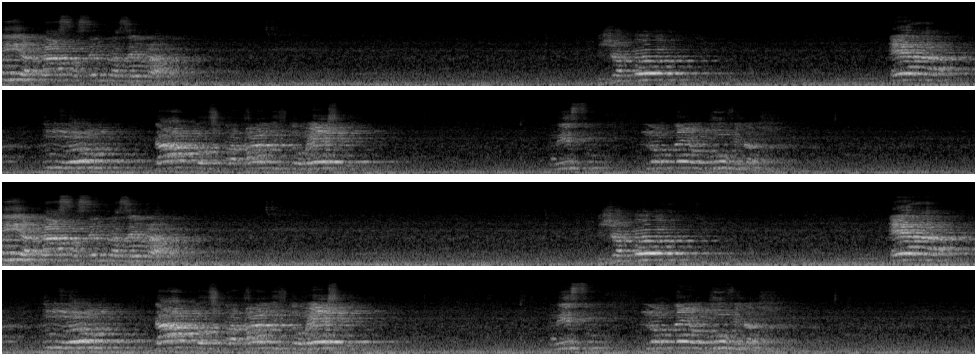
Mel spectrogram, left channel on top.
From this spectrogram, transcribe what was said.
ia à caça sem trazer nada. Jacó era um homem dado aos trabalhos domésticos. Por isso, não tenham dúvidas.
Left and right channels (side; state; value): left; quieter; 3.7 dB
